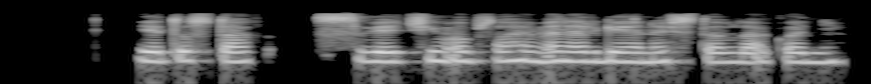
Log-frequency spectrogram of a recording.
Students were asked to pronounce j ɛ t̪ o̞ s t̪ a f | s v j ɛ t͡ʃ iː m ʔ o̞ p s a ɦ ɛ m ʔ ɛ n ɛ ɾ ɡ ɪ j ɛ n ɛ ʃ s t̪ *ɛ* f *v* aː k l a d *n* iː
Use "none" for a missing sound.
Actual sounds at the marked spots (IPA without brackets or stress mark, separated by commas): a, z, ɲ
